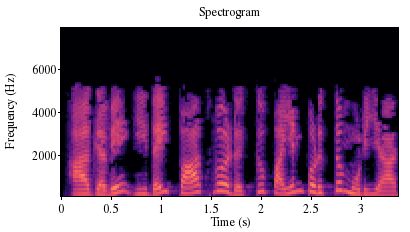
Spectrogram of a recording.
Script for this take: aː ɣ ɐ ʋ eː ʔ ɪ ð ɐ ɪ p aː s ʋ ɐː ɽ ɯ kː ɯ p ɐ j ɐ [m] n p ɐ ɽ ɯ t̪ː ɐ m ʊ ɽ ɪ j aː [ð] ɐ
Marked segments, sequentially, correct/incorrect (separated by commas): incorrect, correct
